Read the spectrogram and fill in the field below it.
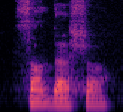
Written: centre d'achat

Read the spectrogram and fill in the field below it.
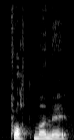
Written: porte-monnaie

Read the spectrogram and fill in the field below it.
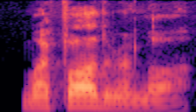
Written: my father in law

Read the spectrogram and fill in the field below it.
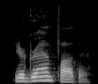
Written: your grandfather

